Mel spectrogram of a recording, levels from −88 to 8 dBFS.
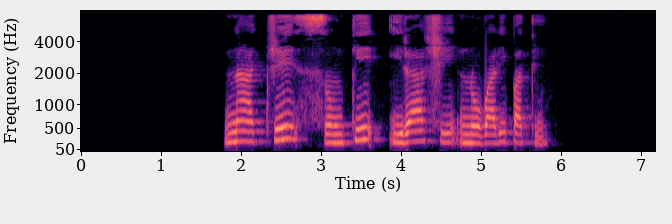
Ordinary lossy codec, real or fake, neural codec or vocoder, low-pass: MP3, 48 kbps; real; none; 7.2 kHz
